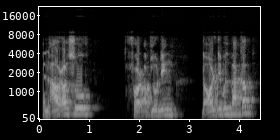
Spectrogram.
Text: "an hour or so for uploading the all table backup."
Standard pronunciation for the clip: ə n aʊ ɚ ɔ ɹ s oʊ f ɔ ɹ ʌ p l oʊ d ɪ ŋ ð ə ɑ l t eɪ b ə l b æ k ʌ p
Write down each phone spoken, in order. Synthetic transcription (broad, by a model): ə n aʊ ɚ ɔ l s oʊ f ɔ ɹ ʌ p l oʊ d ɪ ŋ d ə ɑ l t eɪ b ə l b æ k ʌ p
